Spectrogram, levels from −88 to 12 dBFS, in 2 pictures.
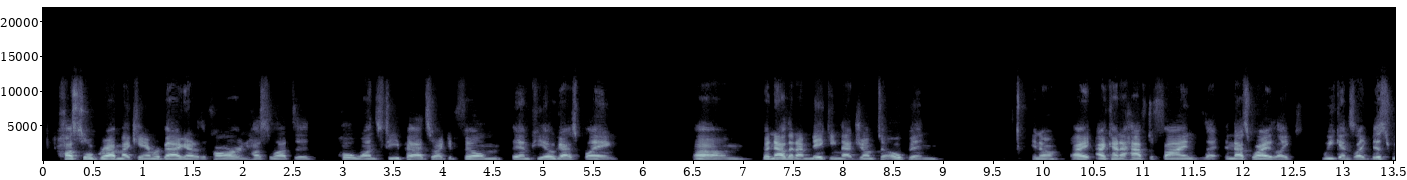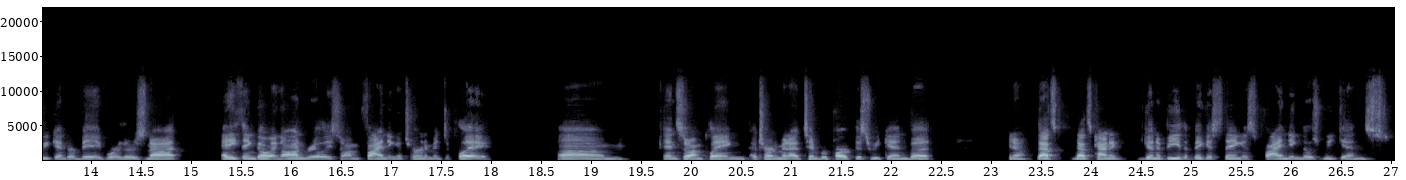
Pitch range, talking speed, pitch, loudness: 125-140 Hz, 215 wpm, 135 Hz, -24 LUFS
